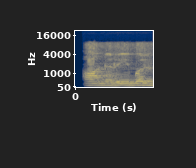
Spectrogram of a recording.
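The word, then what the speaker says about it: honourable: अब इनमें से क्या भरोगे, तो अगर आपको अगर याद है या आप जानते हो कि ऑनरेबल में एच साइलेंट है, तो आप जब एच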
